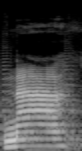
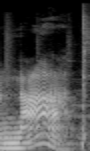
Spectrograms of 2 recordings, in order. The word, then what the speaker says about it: not: bem comum eles falarem na. Por quê? Porque a palavra not é pronunciada com A. E a gente que tá vendo pela escrita quer falar not.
